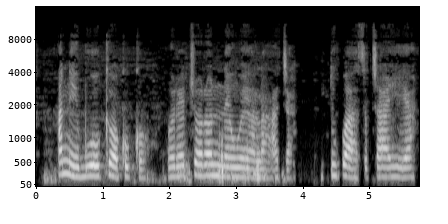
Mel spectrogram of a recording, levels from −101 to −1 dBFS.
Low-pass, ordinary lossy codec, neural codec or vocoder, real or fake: 14.4 kHz; MP3, 48 kbps; vocoder, 44.1 kHz, 128 mel bands every 512 samples, BigVGAN v2; fake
